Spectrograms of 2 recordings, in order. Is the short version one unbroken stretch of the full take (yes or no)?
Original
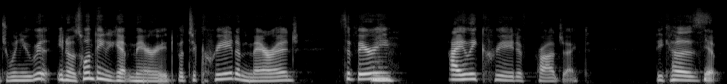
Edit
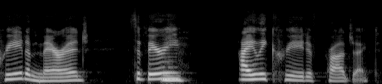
yes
